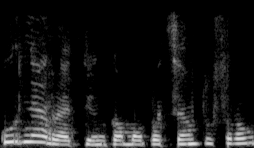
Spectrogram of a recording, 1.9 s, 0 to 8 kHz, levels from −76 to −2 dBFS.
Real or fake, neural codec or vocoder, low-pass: real; none; 7.2 kHz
